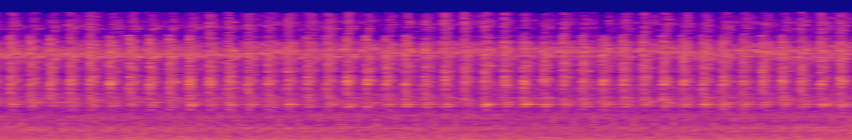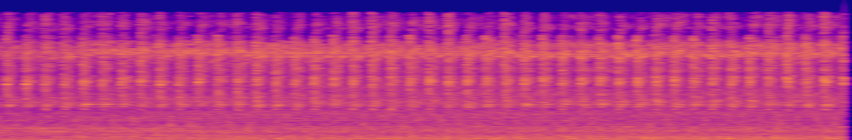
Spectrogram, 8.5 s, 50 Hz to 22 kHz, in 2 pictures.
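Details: Honda D16Y7/Y8 "MiniMe" engine at rough idle with a steady rapid knock, three or four per second, possibly bottom end; owner suspects a spun bearing from too much nitrous, unconfirmed.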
